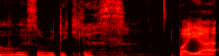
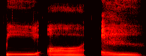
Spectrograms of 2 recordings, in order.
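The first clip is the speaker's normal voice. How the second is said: slow, separated letters; measured letter-by-letter spelling; much slower than usual. Shown as a demonstration. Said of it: "So my name is spelled".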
